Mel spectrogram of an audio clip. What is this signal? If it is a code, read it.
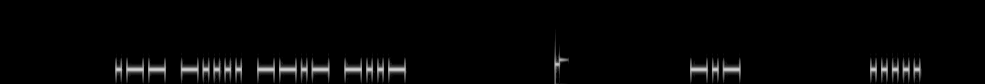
Morse code, heard as a keyed tone, about 22 wpm, spaced as for 13 wpm, 700 Hz. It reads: W6QX K5
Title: USA Call Signs - 8x Character Spacing - 22wpm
